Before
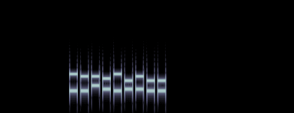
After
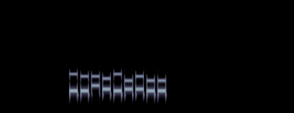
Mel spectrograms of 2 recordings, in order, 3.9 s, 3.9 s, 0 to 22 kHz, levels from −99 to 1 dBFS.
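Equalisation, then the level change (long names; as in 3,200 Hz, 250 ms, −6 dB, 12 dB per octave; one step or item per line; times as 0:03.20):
low-pass with resonance 540 Hz, resonance Q 5.4
first difference
+6.0 dB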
